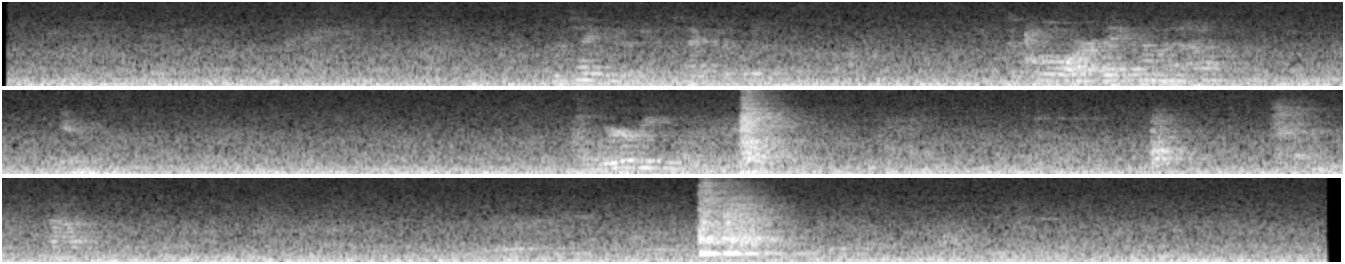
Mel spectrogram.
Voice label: Theatre Balcony, Female whisper

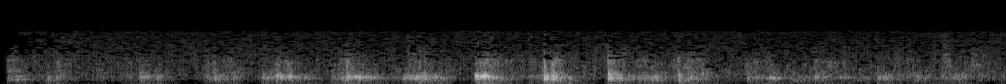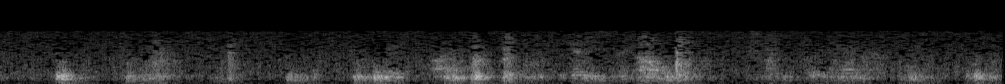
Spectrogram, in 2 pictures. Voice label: Basement Unexplained WHISPER; Case 023 Major Graham Mansion

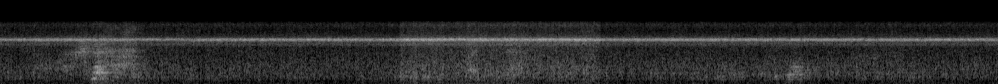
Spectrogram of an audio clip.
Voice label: Home Unexplained whisper What you doing AMP

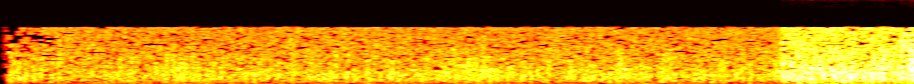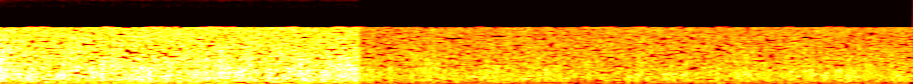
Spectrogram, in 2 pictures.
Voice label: Whisper Female voice Help me; Ballard Building

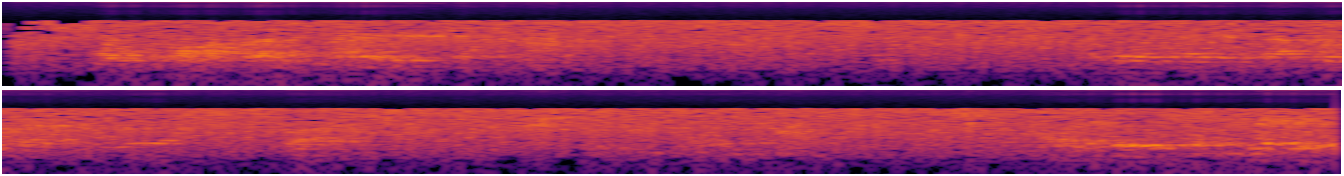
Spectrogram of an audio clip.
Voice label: Whisper Hey; Case 020 Ballard Building

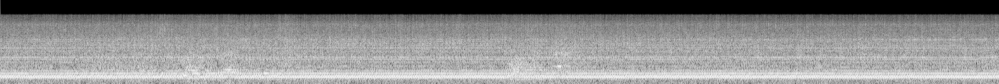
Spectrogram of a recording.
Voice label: Basement Unexplained Inaudible whisper Amplified

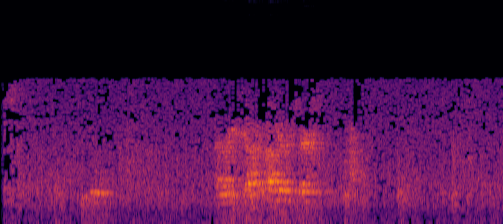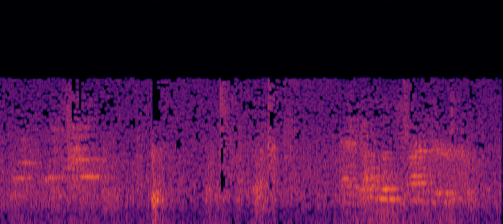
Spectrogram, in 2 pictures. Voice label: Unexplaind INAUDIBLE VOIC; Case 023 Major Graham Mansion; Master Bedroom

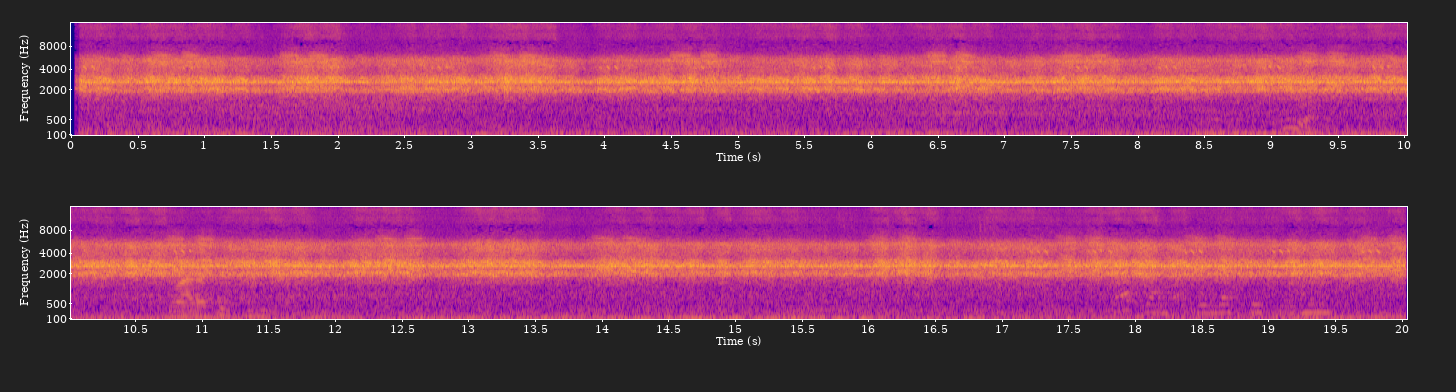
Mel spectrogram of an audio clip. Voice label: Cemetery male voice; Hebrew-Bryant Cemetery; Sony

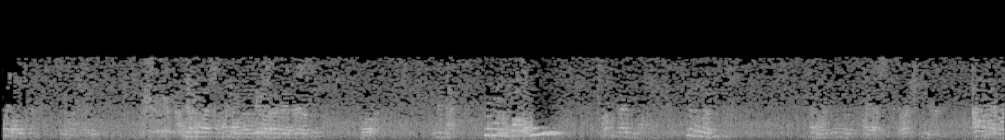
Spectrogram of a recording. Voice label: Unexplained voice unaudiable; Case 020 Ballard Building

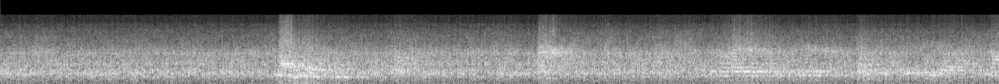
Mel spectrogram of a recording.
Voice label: Kids Room Unexplained whisper (Mary); Truner Home Bluefield WV; 2nd Floor

